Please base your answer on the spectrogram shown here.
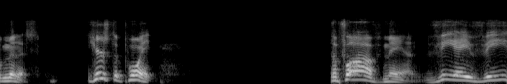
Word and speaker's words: Vav: The Vav man, V-A-V. Some people I also write UAW because some people say it wasn't pronounced as a V. So it's like wow, UAW, the wow factor, the Vav man.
